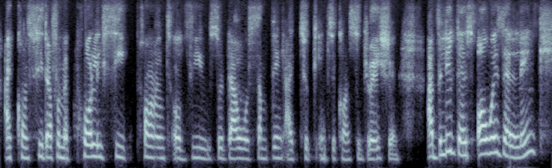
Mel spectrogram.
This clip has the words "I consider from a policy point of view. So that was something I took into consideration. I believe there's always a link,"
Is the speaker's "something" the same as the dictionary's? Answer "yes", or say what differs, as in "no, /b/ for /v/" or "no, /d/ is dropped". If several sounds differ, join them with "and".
yes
